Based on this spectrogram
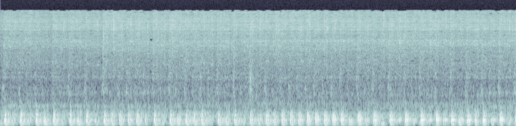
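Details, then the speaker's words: Suzuki Satria FU with stock vacuum carburettor and oversized exhaust: uneven, lumpy idle with a faint tick; it stumbles and hesitates on slow throttle and feels empty on quick throttle, because the big exhaust overwhelms the stock carb. "Kondisi awal ngericik tipis sama kalau digas pelan dia jeda-jeda ya, kosong deder. Kalau di spontan dia bisa der tapi kosong. Nah ini kalau kondisi kayak gini berarti knalpotnya dia terlalu besar ya, knalpotnya kebesaran, terus karbunya nggak ngatasi, karbunya standar pabrik, karbu vakum."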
